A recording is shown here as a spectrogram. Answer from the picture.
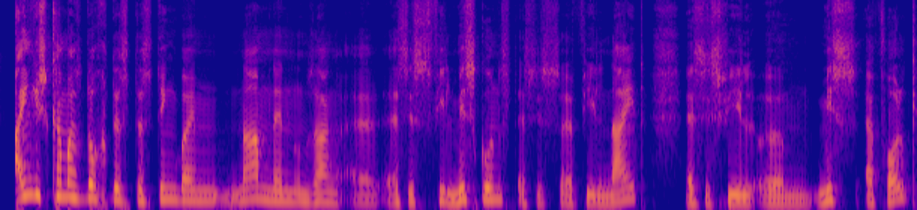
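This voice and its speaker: The recording is very clean, with a silent background. A man with a fairly high pitch speaks very slowly, his intonation lively. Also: dry, close sound with no echo. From southwestern Germany, Mannheim. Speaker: rapper. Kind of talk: casual chat.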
